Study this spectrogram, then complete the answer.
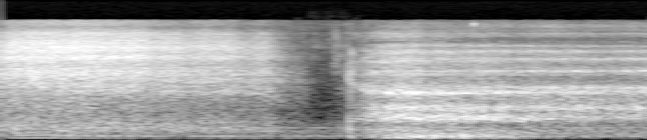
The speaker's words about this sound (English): So take a deep breath with me.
